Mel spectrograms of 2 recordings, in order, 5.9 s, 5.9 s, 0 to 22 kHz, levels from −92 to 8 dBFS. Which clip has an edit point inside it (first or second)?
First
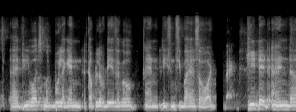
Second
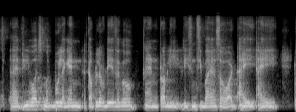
first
